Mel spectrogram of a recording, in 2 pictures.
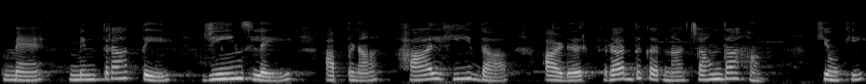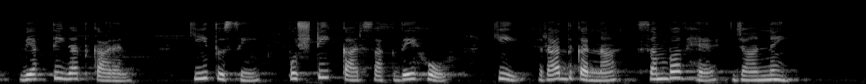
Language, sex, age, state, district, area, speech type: Punjabi, female, 18-30, Punjab, Jalandhar, urban, read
